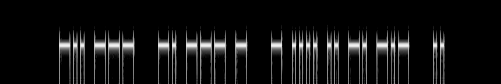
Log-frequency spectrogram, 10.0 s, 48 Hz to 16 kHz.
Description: Morse code, heard as a keyed tone, about 17 wpm, 700 Hz. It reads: DO NOT THINK I
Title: Sets of 4 Words 17wpm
